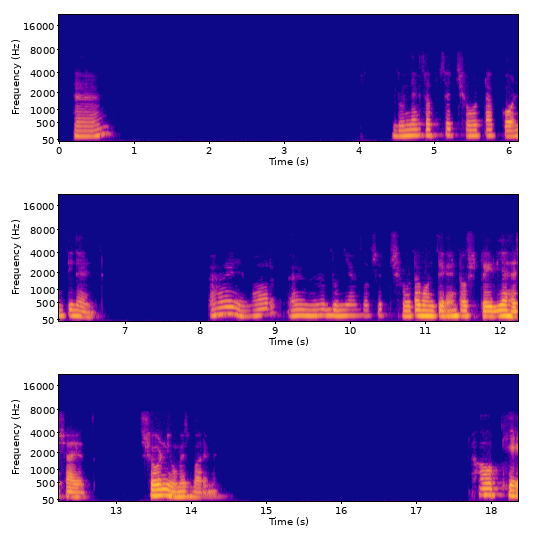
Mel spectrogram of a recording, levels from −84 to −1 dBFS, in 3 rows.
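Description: Nothing in the speech signal stands out as a technical problem, with the G.722 wideband telephone coding at 64 kbit/s carrying it up to about 7 kHz and leaving at most a faint hiss in the upper band.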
